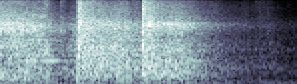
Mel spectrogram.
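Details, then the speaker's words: Engine cranking while the EFI works: two sharp cracks about a third of a second apart, then a fading rumble; backfiring because the ignition timing is off, top dead center being rechecked. "so the EFI is working the engine is cranking but our timing is off that's why we're having a lot of backfire"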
